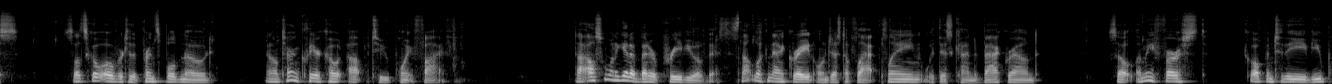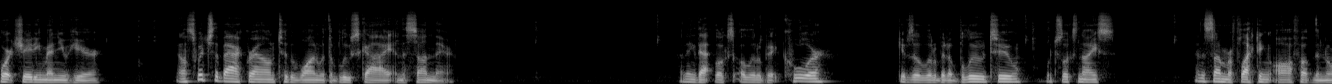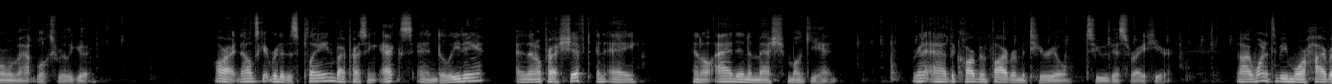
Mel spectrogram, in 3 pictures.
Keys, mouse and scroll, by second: 0.3 middle click, 0.8-1.4 scroll up 1, 1.4 middle click, 2.3-2.7 scroll up 1, 2.7 click, 3.6 KP_5, 4.5 Return, 5.4-5.9 scroll down 1, 5.9 middle click, 7.4 shift+middle click, 8.9 middle click, 12.4 click, 17.2 click, 18.7 middle click, 20.0 scroll up 1, 20.3 middle click, 21.1 scroll down 1, 21.3 middle click, 22.6 scroll up 1, 22.9 middle click, 23.8 shift+middle click, 24.1 scroll, 25.3-26.1 scroll up 1, 26.1 middle click, 27.1-27.6 scroll down 1, 27.7 shift+middle click, 28.0 scroll down 1, 31.1 click, 32.8 shift+a, 34.6 click, 35.0 scroll down 1, 35.3 shift+middle click, 35.6 middle click, 35.6 middle click, 36.0 shift+middle click, 36.3 middle click, 37.1 shift+middle click, 37.5 scroll up 1, 37.8 shift+middle click, 38.1 middle click, 38.2 middle click, 38.5 ctrl+middle click.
